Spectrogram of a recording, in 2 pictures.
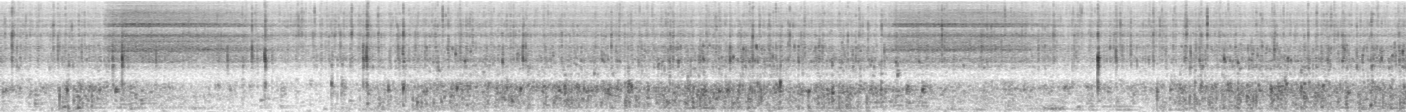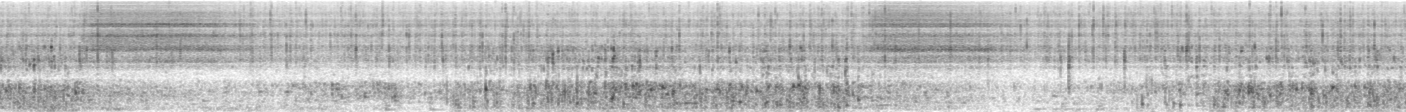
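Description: Scuba breathing through a regulator underwater: four short hissing inhalations, each followed by several seconds of bubbling exhaled air, in a slow, even cycle.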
